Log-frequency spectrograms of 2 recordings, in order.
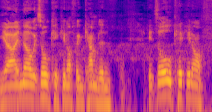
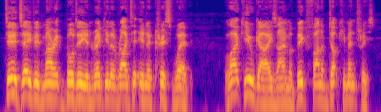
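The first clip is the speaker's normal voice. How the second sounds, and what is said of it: Strong Yorkshire accent. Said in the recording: “this is in a strong Yorkshire accent”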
